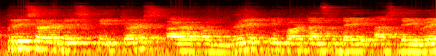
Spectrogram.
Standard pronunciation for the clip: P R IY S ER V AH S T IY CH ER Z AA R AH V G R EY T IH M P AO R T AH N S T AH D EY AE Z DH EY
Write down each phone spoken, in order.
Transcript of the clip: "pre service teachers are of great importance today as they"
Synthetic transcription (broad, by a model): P R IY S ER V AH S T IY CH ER S AA R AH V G R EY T IH M P AO R T AH N S T AH D EY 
